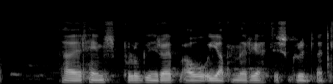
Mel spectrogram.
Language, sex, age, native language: Icelandic, male, 13, Polish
